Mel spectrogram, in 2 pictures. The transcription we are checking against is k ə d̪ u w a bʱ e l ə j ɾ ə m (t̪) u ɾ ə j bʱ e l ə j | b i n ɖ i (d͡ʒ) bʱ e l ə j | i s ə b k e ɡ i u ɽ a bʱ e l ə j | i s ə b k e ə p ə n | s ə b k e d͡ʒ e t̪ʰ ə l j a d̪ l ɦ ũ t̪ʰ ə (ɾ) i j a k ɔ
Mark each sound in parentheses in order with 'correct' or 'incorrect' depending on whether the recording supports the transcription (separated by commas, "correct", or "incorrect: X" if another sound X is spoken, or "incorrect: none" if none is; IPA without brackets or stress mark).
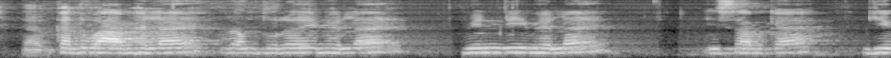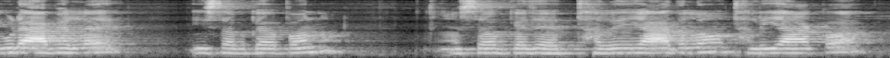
correct, incorrect: none, incorrect: l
